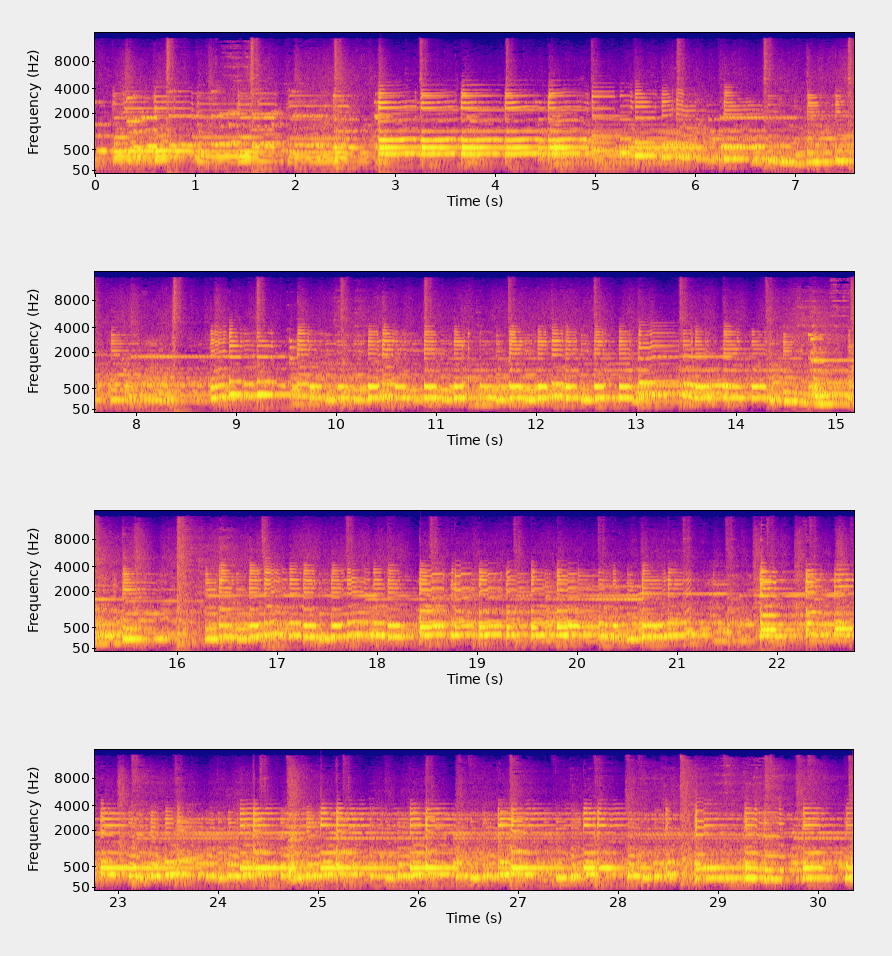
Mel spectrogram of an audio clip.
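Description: Live blues-style instrumental music with a steady beat and a guitar-like lead line from the keyboard or backing track, while the saxophone mostly rests.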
